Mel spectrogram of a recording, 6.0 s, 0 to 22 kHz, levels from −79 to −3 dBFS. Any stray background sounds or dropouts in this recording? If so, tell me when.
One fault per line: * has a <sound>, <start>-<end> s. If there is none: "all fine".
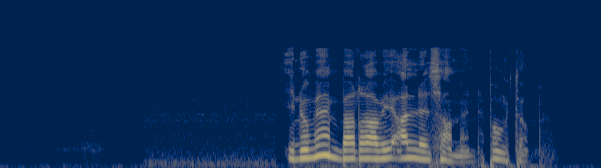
all fine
